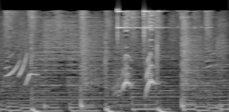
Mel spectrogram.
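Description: Upbeat background music with a steady beat, with a small dog's short yips laid over it twice, near the start and again past halfway.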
